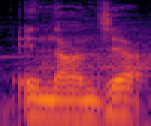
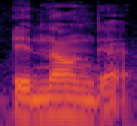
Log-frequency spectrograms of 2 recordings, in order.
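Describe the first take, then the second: First: The last consonant is a soft j sound. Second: The last consonant is a hard g sound. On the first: This is how other people say the name. The speaker calls it wrong. "Many people say, I don't know, Enanja" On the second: This is the name's own pronunciation. The speaker calls it right. "my last name is Enanga"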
